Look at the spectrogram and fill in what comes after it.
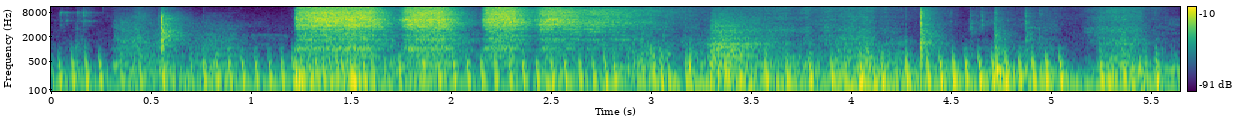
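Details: Sharp hissing bursts come and go over rapid faint ticking from dive gear with a light attached; gas leak suspected, maybe a hose, but soapy water showed no bubbles, so the spot was not found.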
